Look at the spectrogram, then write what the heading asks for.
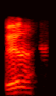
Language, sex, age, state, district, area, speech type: Hindi, female, 45-60, Rajasthan, Jaipur, urban, conversation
